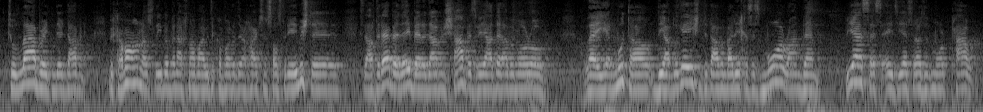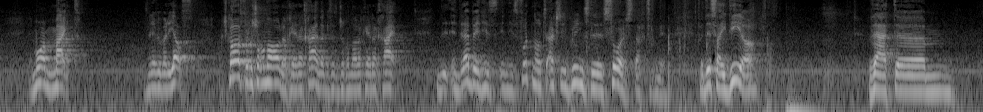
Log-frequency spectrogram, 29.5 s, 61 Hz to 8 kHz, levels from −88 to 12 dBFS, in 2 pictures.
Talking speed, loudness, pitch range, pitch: 150 wpm, -29 LUFS, 155-170 Hz, 160 Hz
